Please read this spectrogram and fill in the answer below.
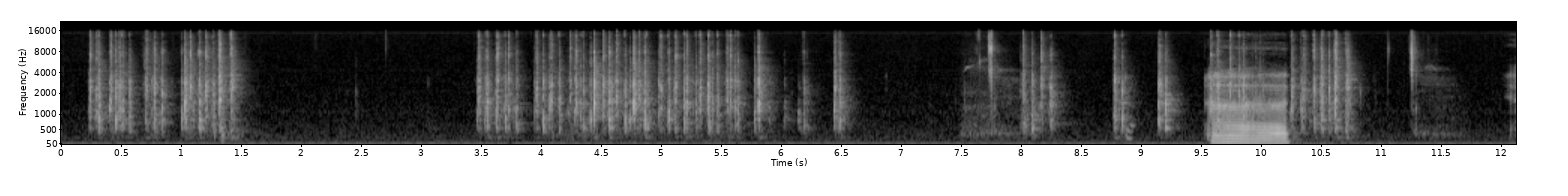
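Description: Typing on a computer keyboard: rapid keystrokes in three bursts of a second to three seconds each, separated by short pauses. A brief voiced sound from the typist comes about ten seconds in.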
